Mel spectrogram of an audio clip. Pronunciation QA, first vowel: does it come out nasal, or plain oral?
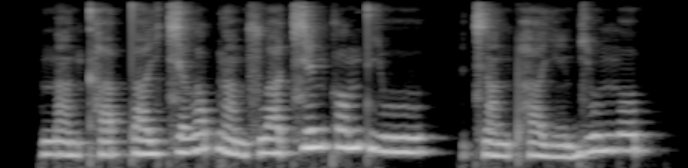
nasal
